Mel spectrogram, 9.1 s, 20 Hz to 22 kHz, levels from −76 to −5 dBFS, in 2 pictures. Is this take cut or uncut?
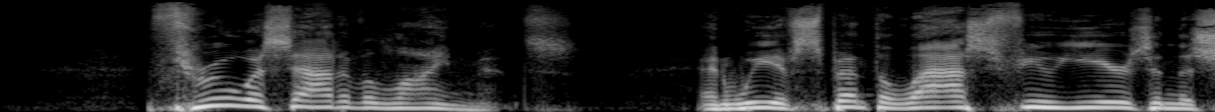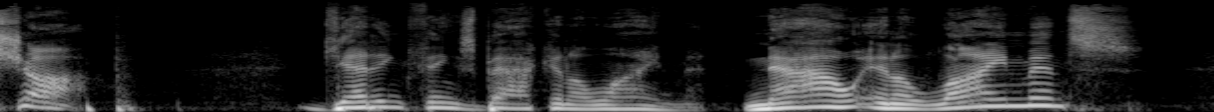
cut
